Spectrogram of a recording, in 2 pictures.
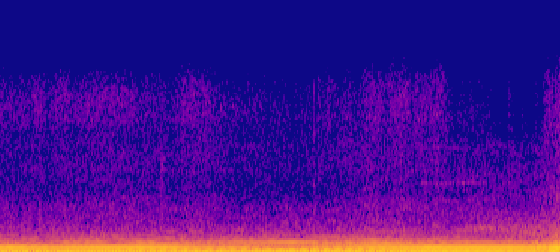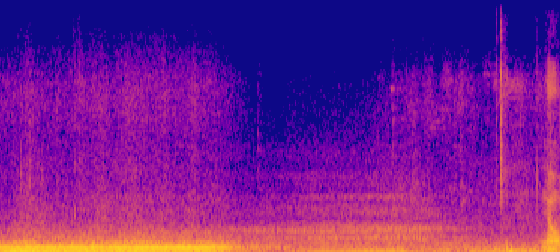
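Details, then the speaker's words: KONE parking elevator with CJ Anderson fixtures, International Plaza mall, Tampa, FL, upper level: dry-powered pump motor gives a loud, steady low fixed-tone drone for about eight seconds then drops away; loud pump motor drone, low on oil. "let's go to upper level now let's listen to this epic motor again"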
